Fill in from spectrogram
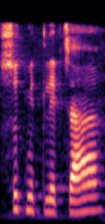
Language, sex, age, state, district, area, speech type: Nepali, female, 60+, West Bengal, Kalimpong, rural, spontaneous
